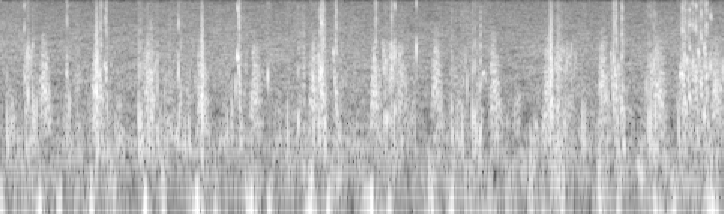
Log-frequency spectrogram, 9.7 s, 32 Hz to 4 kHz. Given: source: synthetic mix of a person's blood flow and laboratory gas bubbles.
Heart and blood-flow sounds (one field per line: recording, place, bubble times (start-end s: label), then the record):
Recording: Doppler ultrasound of blood flow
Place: subclavian vein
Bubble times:
0.02-0.54 s: bubbles
0.86-1.50 s: bubbles
1.81-2.77 s: bubbles
3.00-3.30 s: bubbles
3.54-3.62 s: bubbles
3.79-3.88 s: bubbles
3.94-4.03 s: bubbles
4.12-4.64 s: bubbles
4.95-5.58 s: bubbles
6.00-6.55 s: bubbles
6.61-6.67 s: bubbles
7.09-7.70 s: bubbles
7.73-7.86 s: bubbles
8.04-8.06 s: bubbles
8.10-8.36 s: bubbles
8.57-8.79 s: bubbles
9.00-9.50 s: bubbles
9.58-9.66 s: bubbles
From the record:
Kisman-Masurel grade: 242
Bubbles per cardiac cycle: several, 3 to 8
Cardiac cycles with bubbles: 100%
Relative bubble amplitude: moderate (0.250 to 0.450)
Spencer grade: 3 (all of the cardiac periods contain showers or single bubble signals, but not dominating or overriding the cardiac motion signals)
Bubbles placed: anywhere in the cardiac cycle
